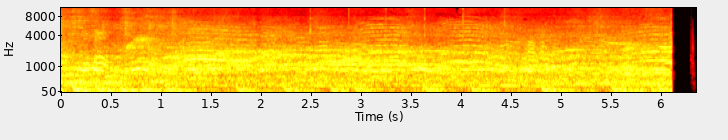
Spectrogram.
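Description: A crowd of children shouting and cheering, many voices at once, in excitement at a costumed dinosaur walking in front of them.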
